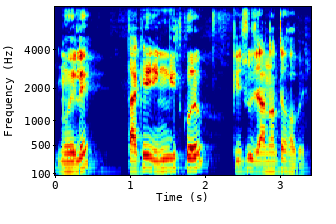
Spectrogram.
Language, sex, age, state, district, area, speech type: Bengali, male, 30-45, West Bengal, Hooghly, urban, spontaneous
